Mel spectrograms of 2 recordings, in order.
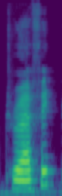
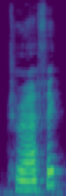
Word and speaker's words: traffic: وبرضو لو حرف السي اجا في نهاية الكلمة، في آخر الكلمة، بننطق حرف السي كاف أو كا، زي traffic، traffic، أو picnic، picnic. حرف السي جاي في آخر الكلمة هنا وهنا، اتنطقت كا. traffic، picnic، traffic، picnic.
